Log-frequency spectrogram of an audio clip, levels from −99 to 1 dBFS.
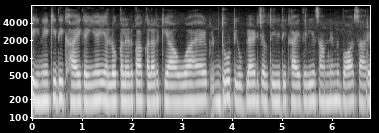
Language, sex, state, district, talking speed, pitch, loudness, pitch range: Hindi, male, Odisha, Nuapada, 220 wpm, 185 Hz, -15 LUFS, 185-190 Hz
